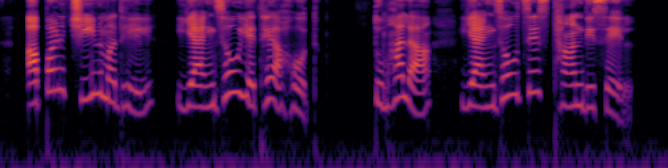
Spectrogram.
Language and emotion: Marathi, neutral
